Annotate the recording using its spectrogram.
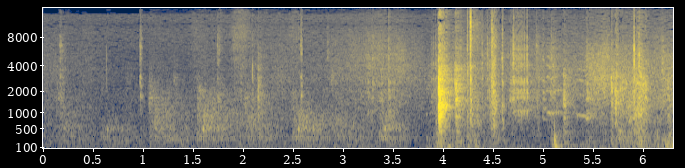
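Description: A room door opening with a sharp click and rattle about four seconds in, after a quiet stretch, followed by a few knocks and movement.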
